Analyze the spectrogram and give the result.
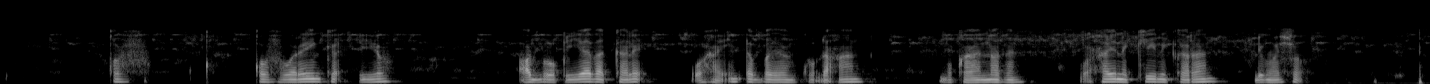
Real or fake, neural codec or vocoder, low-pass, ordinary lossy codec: fake; codec, 16 kHz, 8 kbps, FunCodec, trained on LibriTTS, 25 frames a second; 5.4 kHz; none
